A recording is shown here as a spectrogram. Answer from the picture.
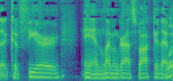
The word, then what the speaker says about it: kefir: Kefir.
